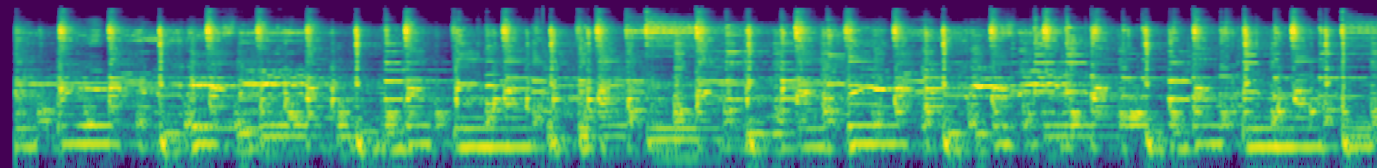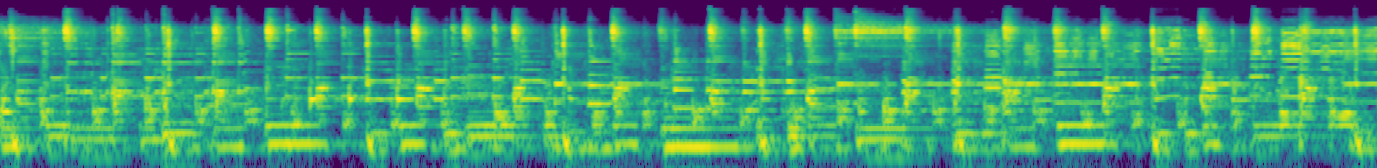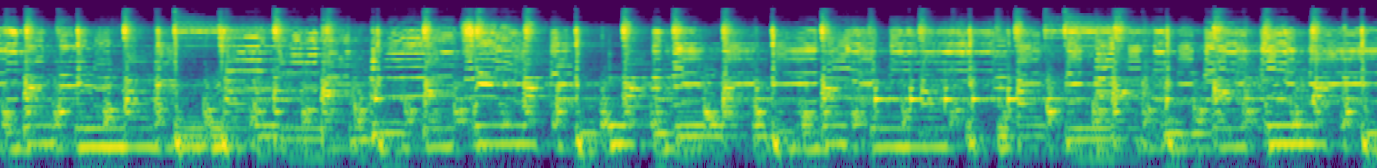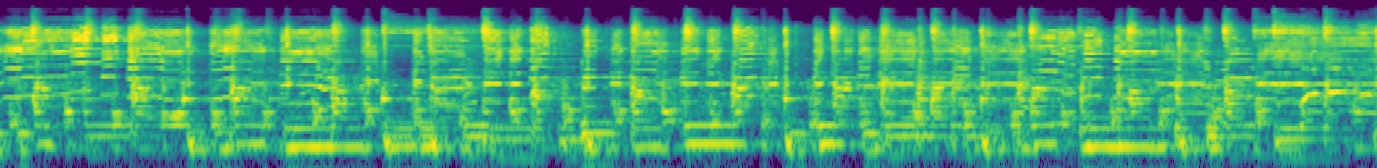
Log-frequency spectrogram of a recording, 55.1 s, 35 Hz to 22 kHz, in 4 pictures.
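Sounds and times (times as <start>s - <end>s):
deep bass line: 0.2s - 55.0s
djembe drumming: 0.2s - 55.0s
melodic lead line: 0.2s - 55.0s
strummed acoustic guitar: 0.2s - 55.0s.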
